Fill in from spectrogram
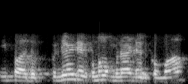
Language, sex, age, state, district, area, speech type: Tamil, male, 18-30, Tamil Nadu, Krishnagiri, rural, conversation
